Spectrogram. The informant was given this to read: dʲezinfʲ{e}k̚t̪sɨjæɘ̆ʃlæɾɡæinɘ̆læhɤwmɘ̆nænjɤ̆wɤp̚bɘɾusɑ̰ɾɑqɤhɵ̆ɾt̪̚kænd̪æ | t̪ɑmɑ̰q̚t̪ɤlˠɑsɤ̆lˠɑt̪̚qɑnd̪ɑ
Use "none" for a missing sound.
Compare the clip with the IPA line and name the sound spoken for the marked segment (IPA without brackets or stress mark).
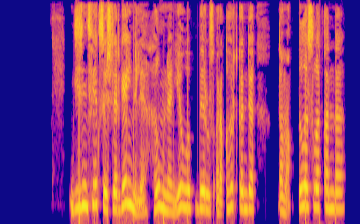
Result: e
